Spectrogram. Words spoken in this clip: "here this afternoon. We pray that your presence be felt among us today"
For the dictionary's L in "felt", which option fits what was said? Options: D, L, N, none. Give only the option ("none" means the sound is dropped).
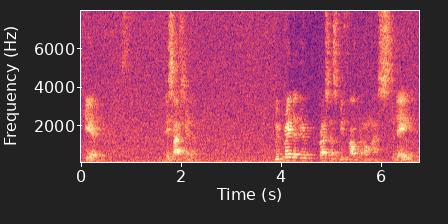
none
